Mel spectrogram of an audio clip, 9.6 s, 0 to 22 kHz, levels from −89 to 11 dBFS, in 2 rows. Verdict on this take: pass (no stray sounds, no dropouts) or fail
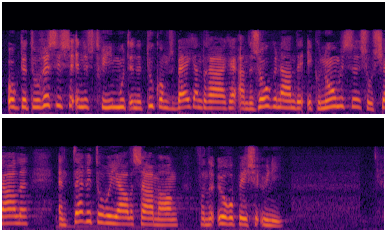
pass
